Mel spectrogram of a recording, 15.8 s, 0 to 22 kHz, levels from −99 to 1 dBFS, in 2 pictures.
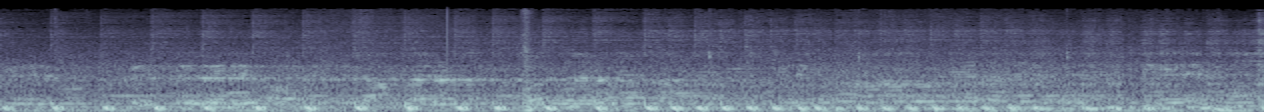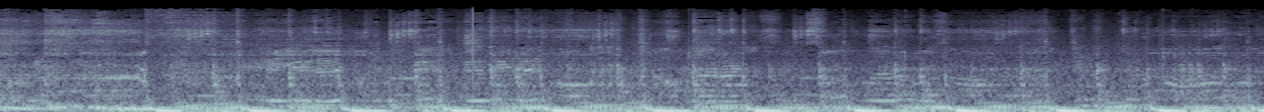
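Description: Bit error spikes at 2.80 s and 10.85 s: two adjacent samples each jump by a power of two, then snap back, peaking at about -11 dBFS and about -5 dBFS. Each is one sharp, broadband tick unrelated to the surrounding sound, the second one louder.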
